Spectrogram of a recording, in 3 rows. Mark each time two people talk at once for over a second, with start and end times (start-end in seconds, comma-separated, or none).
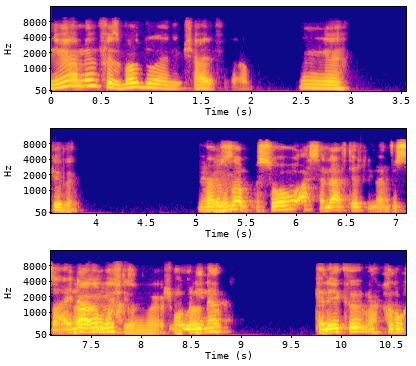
7.3-8.8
